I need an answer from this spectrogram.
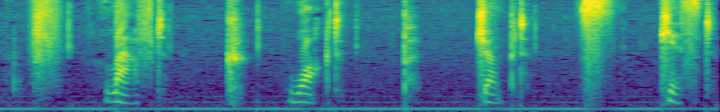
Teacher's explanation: Pronounce the ed ending as t after voiceless consonants.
